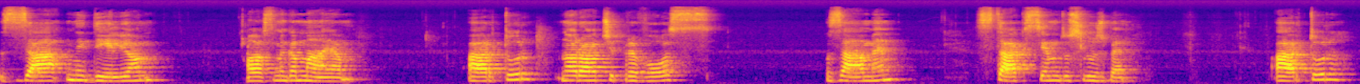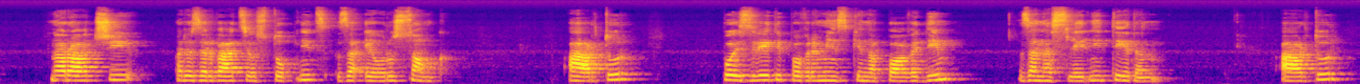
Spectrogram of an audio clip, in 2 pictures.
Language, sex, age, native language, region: Slovenian, female, 50-59, Slovenian, Savinja region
